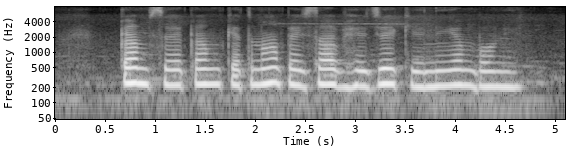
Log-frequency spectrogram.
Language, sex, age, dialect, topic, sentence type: Maithili, female, 25-30, Angika, banking, question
